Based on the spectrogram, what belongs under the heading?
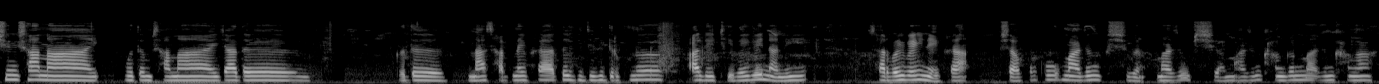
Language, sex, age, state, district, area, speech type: Bodo, female, 60+, Assam, Chirang, rural, spontaneous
